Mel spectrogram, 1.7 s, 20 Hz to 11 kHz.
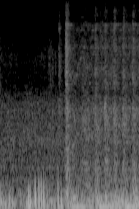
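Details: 2000 Chrysler Sebring that quit and only ran briefly on starting fluid, pump relay signal confirmed good. Starter cranks the engine evenly and strongly but it never fires: no start, traced to a fuel pump delivering no pressure.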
